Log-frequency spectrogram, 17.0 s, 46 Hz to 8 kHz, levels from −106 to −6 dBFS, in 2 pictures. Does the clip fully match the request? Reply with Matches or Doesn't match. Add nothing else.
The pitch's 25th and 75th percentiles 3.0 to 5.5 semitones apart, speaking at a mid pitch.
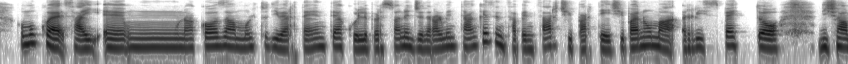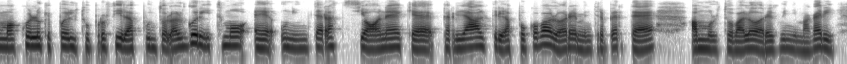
Doesn't match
